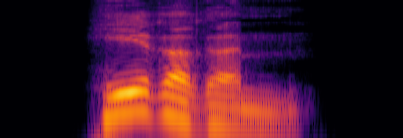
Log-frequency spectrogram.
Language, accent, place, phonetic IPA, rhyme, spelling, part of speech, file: German, Germany, Berlin, [ˈheːʁəʁəm], -eːʁəʁəm, hehrerem, adjective, De-hehrerem.ogg
- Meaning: strong dative masculine/neuter singular comparative degree of hehr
